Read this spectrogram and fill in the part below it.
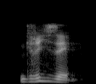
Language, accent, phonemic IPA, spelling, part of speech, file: French, France, /ɡʁi.ze/, grisés, verb / noun, LL-Q150 (fra)-grisés.wav
- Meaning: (verb) masculine plural of grisé; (noun) plural of grisé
